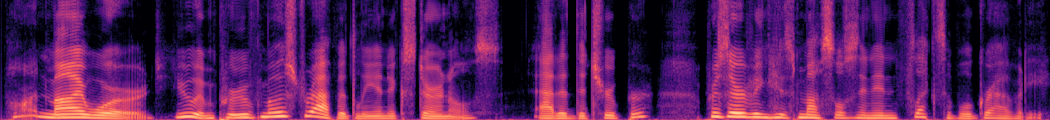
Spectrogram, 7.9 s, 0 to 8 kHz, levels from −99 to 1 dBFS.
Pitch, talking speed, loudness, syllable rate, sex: 185 Hz, 135 wpm, -20 LUFS, 4.9 syllables/s, female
